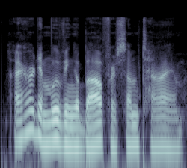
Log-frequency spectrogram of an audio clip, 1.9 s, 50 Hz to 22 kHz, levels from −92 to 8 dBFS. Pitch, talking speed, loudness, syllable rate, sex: 120 Hz, 255 wpm, -16 LUFS, 6.4 syllables/s, male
